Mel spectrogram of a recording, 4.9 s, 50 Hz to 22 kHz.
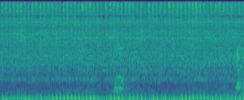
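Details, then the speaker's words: Second (green) CT70 clone, Nibbi carburetor re-jetted, idle mixture screw two turns open, cold start on choke, battery almost dead: uneven sputter and slightly lazy throttle blips; owner thinks it's running a little rich. "I mean, it's cold, but it has a little bit of throttle response. I kind of like that. That means it's a little rich, but Let's let it warm up and see what it does."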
